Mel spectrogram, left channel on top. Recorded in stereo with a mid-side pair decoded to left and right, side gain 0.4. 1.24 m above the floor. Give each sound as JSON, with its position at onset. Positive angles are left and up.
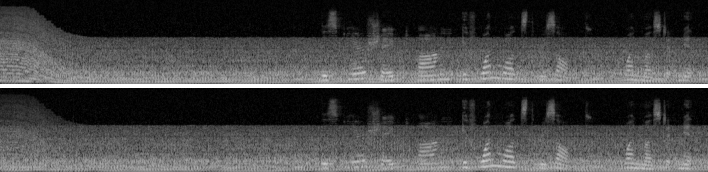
{"t": 3.2, "sound": "a woman speaking", "azimuth_deg": 35, "distance_m": 1.1}
{"t": 4.6, "sound": "a woman speaking", "azimuth_deg": -25, "distance_m": 0.7}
